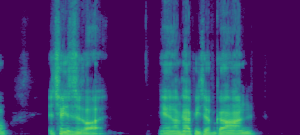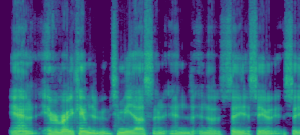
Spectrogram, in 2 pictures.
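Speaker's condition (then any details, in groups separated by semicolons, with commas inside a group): Multiple system atrophy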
